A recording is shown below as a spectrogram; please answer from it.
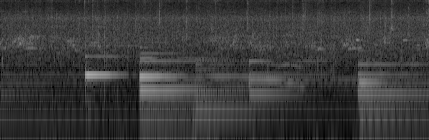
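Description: Slow, gentle solo piano music: single notes and soft chords struck every half second to a second and left to ring and fade. A faint patter of rain lies beneath.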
